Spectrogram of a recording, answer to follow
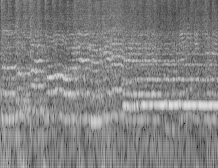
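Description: A woman singing a pop song over its backing track, with a beat underneath; she holds one long note through the second half.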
